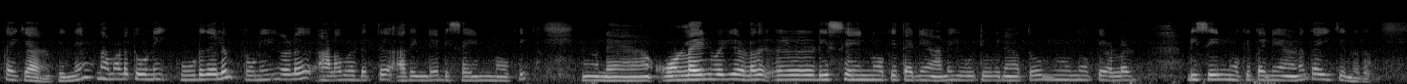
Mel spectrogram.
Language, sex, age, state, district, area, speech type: Malayalam, female, 45-60, Kerala, Kottayam, rural, spontaneous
